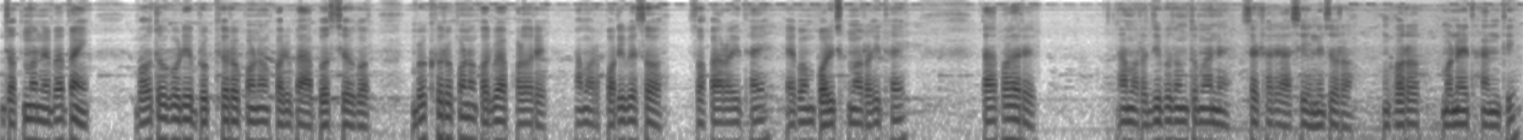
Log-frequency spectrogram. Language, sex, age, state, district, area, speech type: Odia, male, 18-30, Odisha, Ganjam, urban, spontaneous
